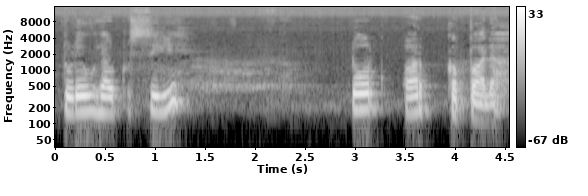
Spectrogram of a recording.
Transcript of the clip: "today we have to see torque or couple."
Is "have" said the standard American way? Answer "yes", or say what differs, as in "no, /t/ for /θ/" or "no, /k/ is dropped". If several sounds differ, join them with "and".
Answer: no, /w/ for /v/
